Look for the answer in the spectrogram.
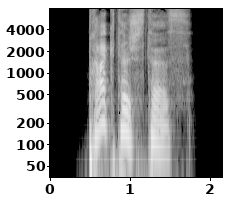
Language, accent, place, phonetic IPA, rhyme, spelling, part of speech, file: German, Germany, Berlin, [ˈpʁaktɪʃstəs], -aktɪʃstəs, praktischstes, adjective, De-praktischstes.ogg
- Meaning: strong/mixed nominative/accusative neuter singular superlative degree of praktisch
